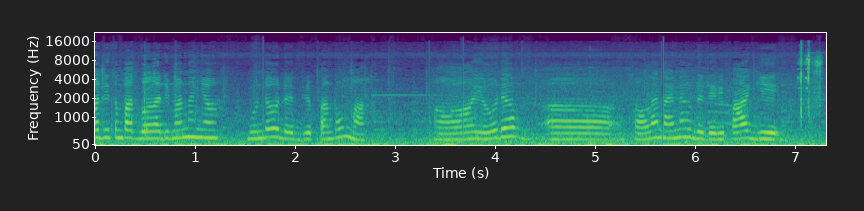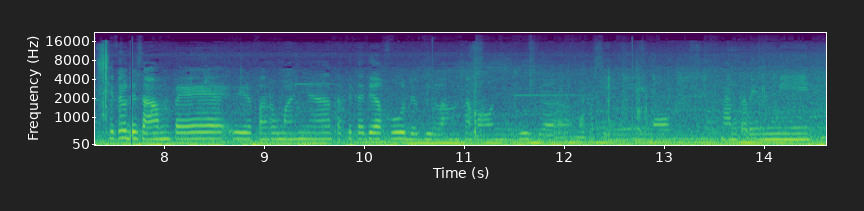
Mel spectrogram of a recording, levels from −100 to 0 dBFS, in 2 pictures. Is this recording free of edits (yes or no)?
yes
